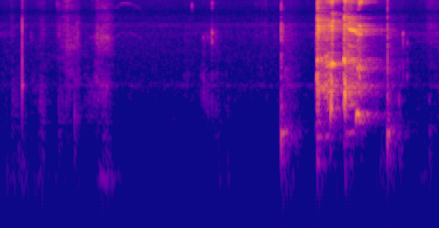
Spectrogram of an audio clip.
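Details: A young child who still cannot drink plain water well gives a short burst of coughs after faint swallowing sounds: coughing while drinking, choking on thin liquid.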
